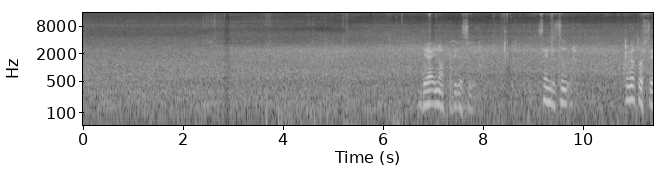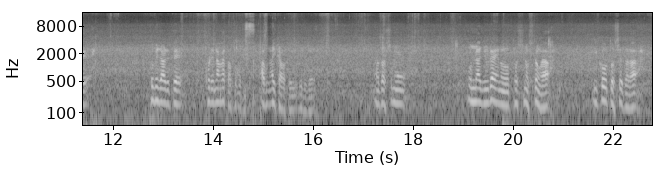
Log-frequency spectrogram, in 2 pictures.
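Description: A stream trickles and splashes over rocks.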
